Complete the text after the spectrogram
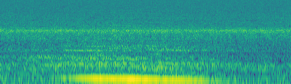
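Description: A young woman hums briefly and softly into a close microphone.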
